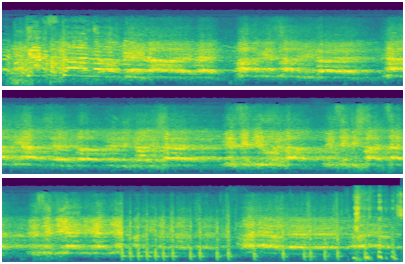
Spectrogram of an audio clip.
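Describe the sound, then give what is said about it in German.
A large crowd of Ulm football fans chants together in a stadium at a German third-division match, started by a fan on the fence, loud and sustained, with rhythmic clapping or drumbeats punctuating the singing toward the end. “Ulm hat bei Instagram ein Video gepostet, wer auf dem Zaun hängt und wirklich einen Gesang anstimmt”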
